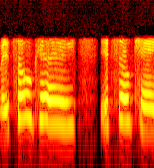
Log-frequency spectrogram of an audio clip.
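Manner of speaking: high, loud mock soothing; hammed-up owner calming the dog. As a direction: coo it like a reassuring owner. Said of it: "You can tell 'em".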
